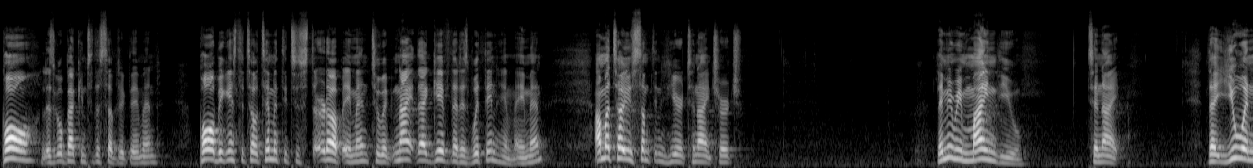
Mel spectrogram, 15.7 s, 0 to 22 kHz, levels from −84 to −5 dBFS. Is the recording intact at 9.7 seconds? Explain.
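Yes, at 9.7 seconds the speech plays through cleanly with no dropout, click, distortion or other technical fault.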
